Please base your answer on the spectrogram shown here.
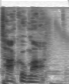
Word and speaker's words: Takuma: best of the best it's pronounced takuma like get it right you haven't watched enough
